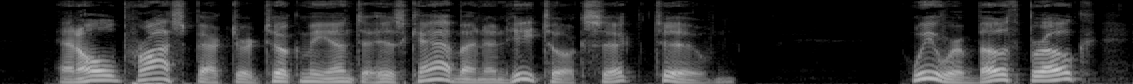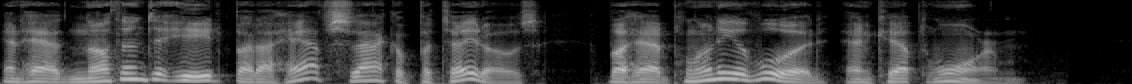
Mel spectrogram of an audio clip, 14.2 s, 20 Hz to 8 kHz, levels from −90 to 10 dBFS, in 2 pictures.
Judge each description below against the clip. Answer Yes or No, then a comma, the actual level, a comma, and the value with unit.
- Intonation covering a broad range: Yes, wide, 8.7 semitones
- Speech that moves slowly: No, average, 155 wpm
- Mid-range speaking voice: No, low, 125 Hz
